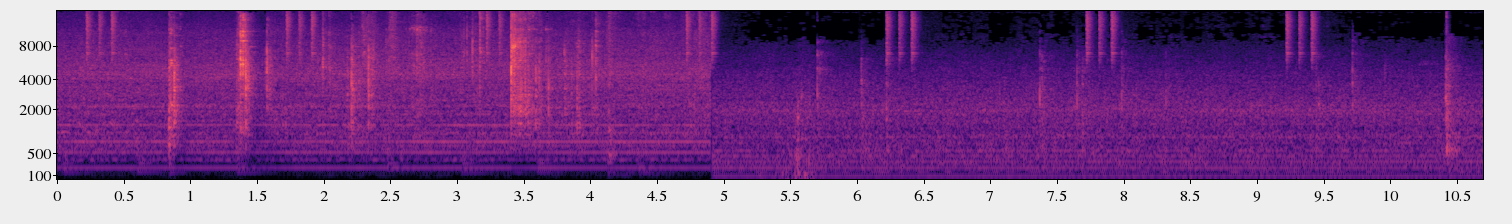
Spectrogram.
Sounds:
lathe spinning

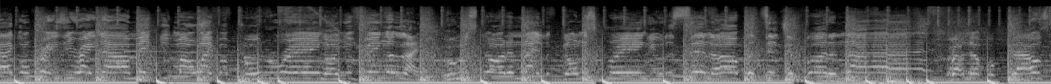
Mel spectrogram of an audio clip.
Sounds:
music

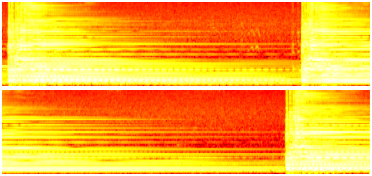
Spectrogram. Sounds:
reverberation
music

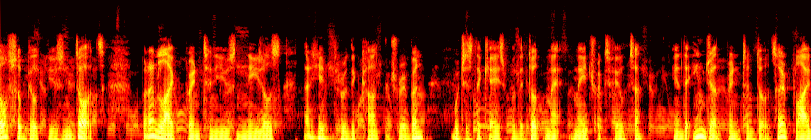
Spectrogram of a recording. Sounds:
speech

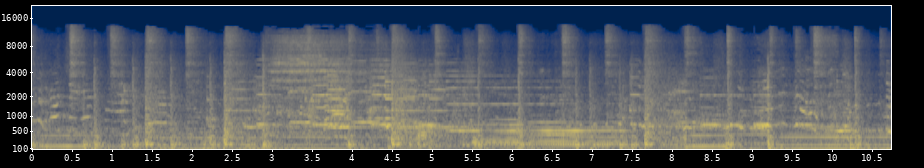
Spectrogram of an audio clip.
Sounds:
music
speech

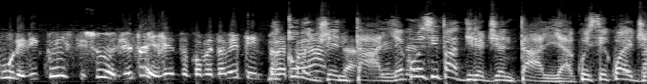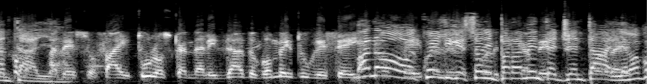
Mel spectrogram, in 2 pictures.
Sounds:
radio
speech

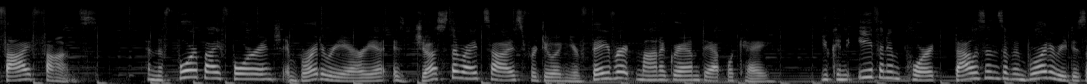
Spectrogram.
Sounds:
speech
music

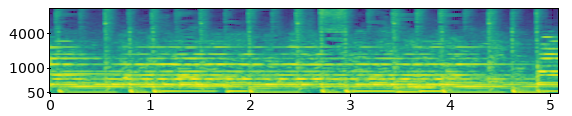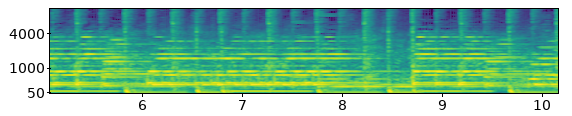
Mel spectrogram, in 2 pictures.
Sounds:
musical instrument
steelpan
speech
music

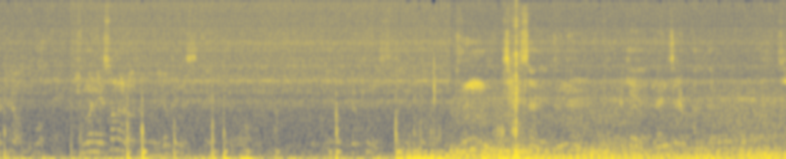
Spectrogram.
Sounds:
speech

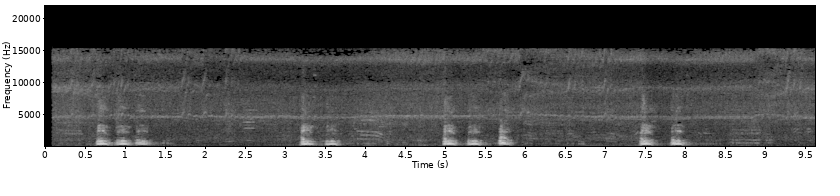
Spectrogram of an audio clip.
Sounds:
dog
speech
domestic animals
bark
dog barking
animal

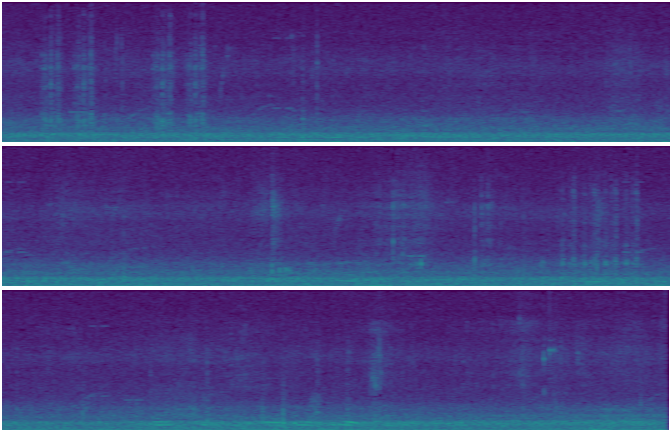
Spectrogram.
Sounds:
black capped chickadee calling

